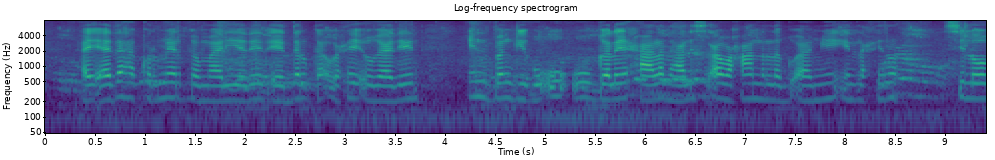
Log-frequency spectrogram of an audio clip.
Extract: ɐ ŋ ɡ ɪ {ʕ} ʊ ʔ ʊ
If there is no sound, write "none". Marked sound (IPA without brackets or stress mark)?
ɣ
